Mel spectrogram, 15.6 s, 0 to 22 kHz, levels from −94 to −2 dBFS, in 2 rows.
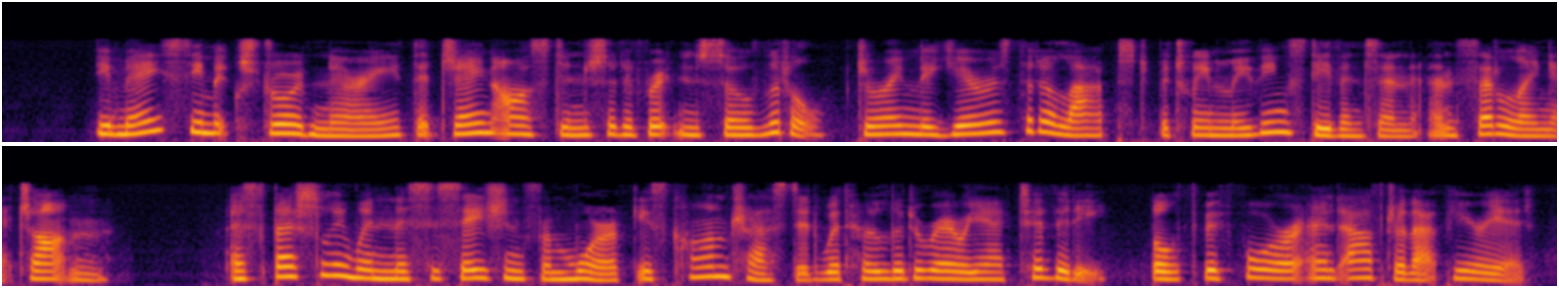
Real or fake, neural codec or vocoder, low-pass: fake; autoencoder, 48 kHz, 32 numbers a frame, DAC-VAE, trained on Japanese speech; 7.2 kHz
